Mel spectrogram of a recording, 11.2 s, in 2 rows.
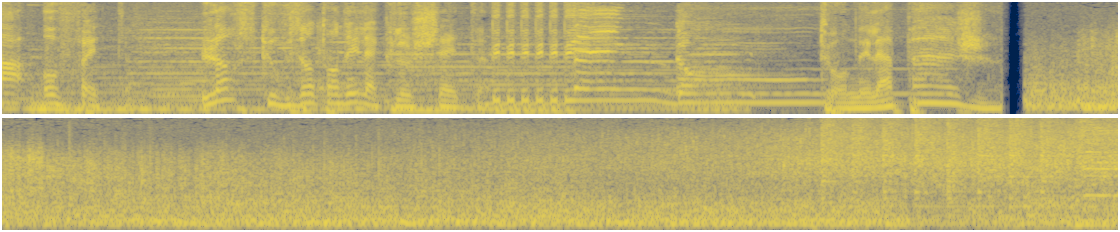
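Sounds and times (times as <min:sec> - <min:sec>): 
speech: 0:00.0 - 0:05.1
pouring rain: 0:05.1 - 0:11.1
thunder as rain starts: 0:05.1 - 0:11.1.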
